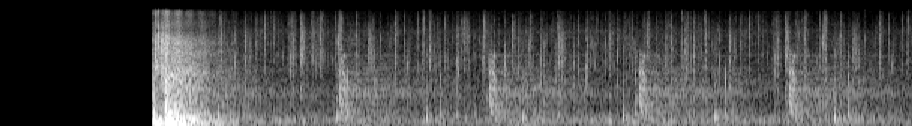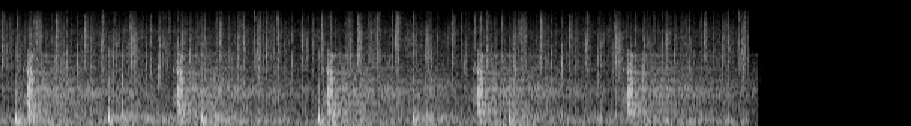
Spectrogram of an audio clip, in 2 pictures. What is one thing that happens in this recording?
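Footsteps thud steadily across a hard floor in a large echoing hall.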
